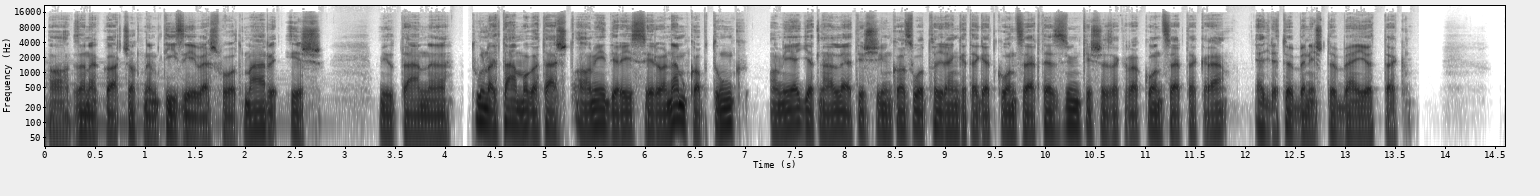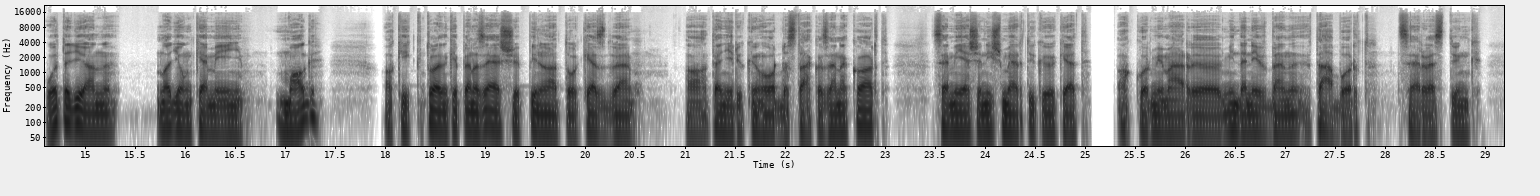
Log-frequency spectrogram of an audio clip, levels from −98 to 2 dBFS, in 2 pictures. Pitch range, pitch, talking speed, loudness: 70-85 Hz, 75 Hz, 125 wpm, -16 LUFS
